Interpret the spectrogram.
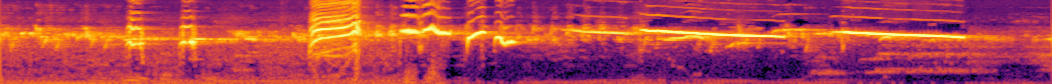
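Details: Oriental magpie-robin with a full 'gacor full isian' song: chattering whistles and a harsh rasping burst give way to two long, clear, slowly falling whistled notes drawn out for about a second each.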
